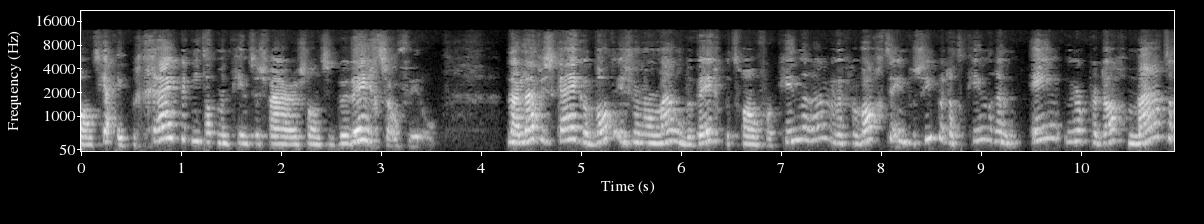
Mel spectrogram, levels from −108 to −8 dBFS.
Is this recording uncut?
yes; 0 cuts

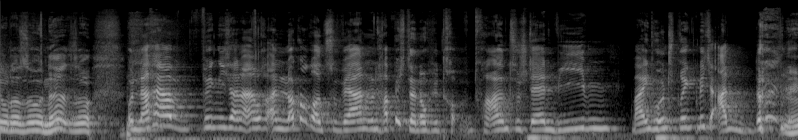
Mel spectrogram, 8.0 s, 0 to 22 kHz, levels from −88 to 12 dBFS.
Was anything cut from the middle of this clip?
yes; 2 cuts; at 1.3 s, 6.2 s

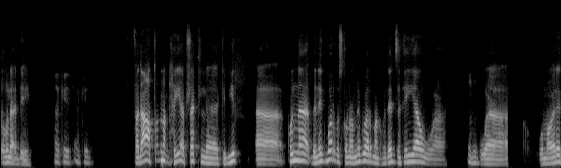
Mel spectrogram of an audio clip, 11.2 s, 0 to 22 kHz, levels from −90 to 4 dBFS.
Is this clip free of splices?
yes; 0 cuts

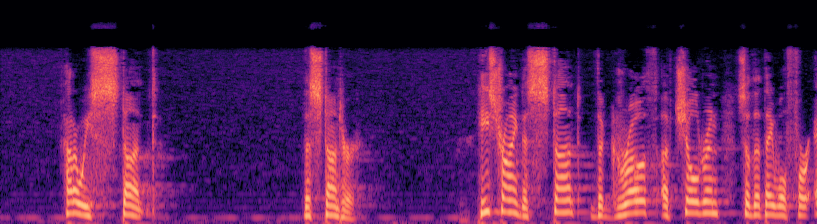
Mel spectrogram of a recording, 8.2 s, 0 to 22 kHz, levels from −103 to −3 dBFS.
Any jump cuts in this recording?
no; 0 cuts

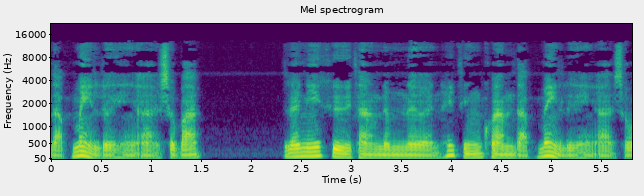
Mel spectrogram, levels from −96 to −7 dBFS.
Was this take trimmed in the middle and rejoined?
no; 0 cuts

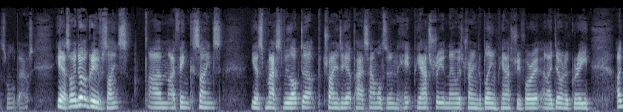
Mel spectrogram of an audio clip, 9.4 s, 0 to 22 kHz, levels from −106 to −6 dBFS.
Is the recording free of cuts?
yes; 0 cuts

